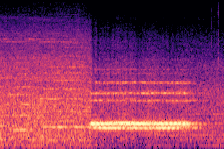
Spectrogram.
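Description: Loud, steady two-note signal tone on a Disney Resort Line monorail platform beside the stopped train. It starts about two seconds in and holds for about two seconds before cutting off. Before it there is only the station's steady background sound.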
